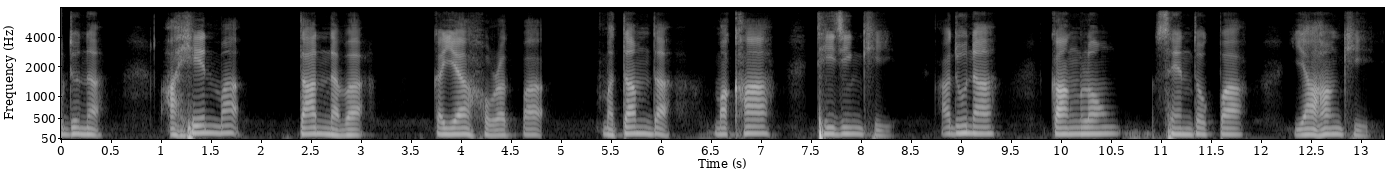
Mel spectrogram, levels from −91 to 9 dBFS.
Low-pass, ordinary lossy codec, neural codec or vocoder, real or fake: 7.2 kHz; none; codec, 16 kHz, 0.9 kbps, LongCat-Audio-Codec; fake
